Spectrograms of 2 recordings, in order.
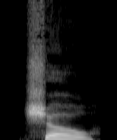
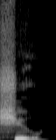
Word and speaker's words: shew: Spelled S-H-E-W. – An archaic spelling of the word show, spelled S-H-O-W, including its noun and verb forms of showed, shown, and showing, which is never pronounced shoe, even in combination with showbread.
